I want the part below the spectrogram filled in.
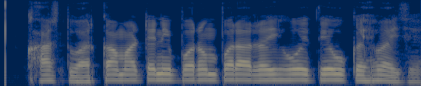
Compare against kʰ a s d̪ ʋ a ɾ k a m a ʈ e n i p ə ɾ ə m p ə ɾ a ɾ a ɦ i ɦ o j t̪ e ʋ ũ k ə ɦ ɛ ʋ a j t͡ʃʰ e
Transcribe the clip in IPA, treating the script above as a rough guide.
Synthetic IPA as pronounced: kʰ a s d̪ ʋ a ɾ k a m a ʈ e n i p ə ɾ ə m p ə ɾ a ɾ ə ɦ i ɦ o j t̪ e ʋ ũ k ə ɦ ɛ ʋ a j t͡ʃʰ e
